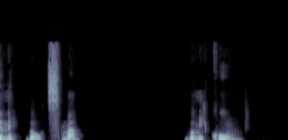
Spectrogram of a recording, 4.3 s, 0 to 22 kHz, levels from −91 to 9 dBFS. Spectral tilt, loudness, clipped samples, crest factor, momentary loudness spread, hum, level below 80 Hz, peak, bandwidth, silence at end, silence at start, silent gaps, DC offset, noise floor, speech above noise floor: -4.5 dB/octave; -26 LUFS; under 0.1%; 22 dB; 10 LU; none; -86 dBFS; -6 dBFS; 15.5 kHz; 0.7 s; 0 s; none; under 0.1%; -88 dBFS; 62 dB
